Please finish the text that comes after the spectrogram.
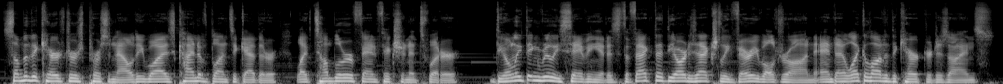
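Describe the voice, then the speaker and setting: A man's voice: medium pitch, lively intonation, fast talker. A man giving casual scripted commentary as the narrator of a video review. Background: music.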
